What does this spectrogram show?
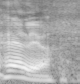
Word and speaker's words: Helio: Hi Helio. Hi. Did I pronounce that right?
